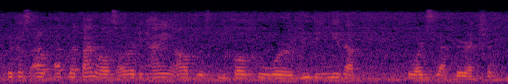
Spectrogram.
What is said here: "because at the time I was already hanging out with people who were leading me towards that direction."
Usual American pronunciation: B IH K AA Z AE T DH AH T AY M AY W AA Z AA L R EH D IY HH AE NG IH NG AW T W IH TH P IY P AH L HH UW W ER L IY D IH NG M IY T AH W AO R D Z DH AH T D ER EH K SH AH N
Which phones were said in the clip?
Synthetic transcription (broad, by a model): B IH K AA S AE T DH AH T AY M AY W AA S AA L R EH D IY HH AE NG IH NG AW T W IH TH P IY P AH L HH UW W ER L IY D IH NG M IY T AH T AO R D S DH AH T D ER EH K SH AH N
